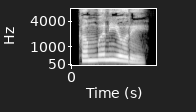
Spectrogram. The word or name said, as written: ಕಂಬನಿಯೊರೆ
